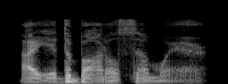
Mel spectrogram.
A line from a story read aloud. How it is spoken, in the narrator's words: he muttered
